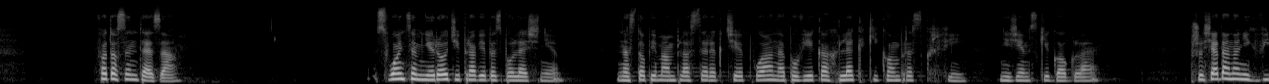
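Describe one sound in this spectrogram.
A woman speaks calmly into a microphone, amplified in a hall.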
